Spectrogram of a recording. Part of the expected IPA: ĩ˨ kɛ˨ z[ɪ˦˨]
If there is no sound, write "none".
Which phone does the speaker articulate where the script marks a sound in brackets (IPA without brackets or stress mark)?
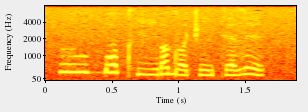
ɪ˦˨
